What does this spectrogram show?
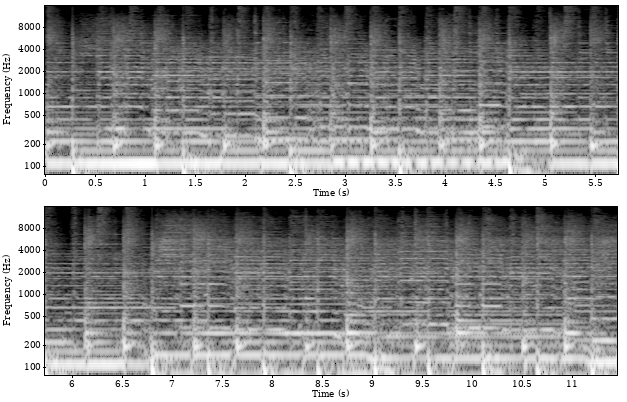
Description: ROCK; Ertugrul

